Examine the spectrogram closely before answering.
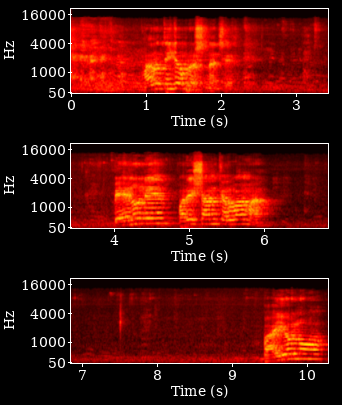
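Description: An older man speaks with animation into a microphone over a loudspeaker.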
